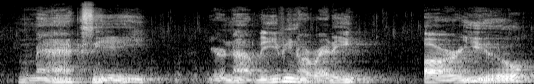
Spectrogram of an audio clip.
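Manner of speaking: guttural, waterlogged, wet gurgling inhuman voice. Narrator reading a thing that imitates a sister calling maxie, wet, guttural inhuman voice. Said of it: "strangely wet, guttural, like someone trying to speak with a mouthful of water".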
